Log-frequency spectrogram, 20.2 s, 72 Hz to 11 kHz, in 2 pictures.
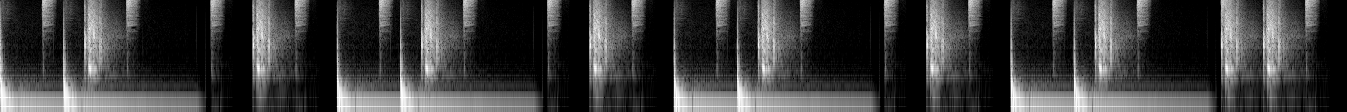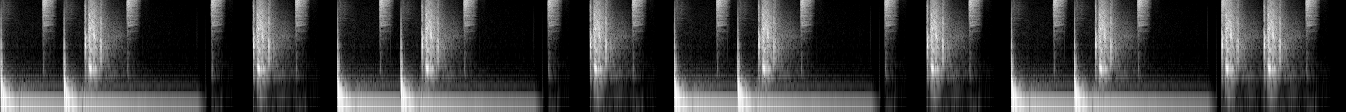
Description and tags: Hip Hop Drum Loop 05
Great for Hip Hop music producers.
